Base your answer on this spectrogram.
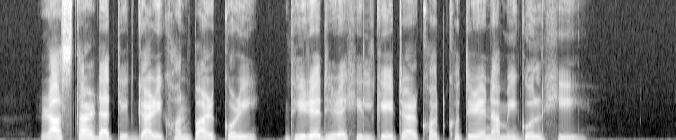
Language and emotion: Assamese, neutral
